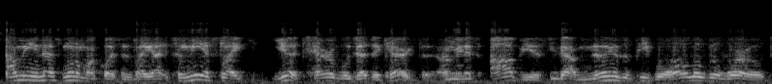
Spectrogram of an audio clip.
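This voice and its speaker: A man's voice: fairly high pitch, lively intonation, a little fast, hardly any pauses, a bit bright, husky, distant mic, lo-fi sound. A man from Barbados calling in to a show, bluntly confronting the hosts. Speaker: caller.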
